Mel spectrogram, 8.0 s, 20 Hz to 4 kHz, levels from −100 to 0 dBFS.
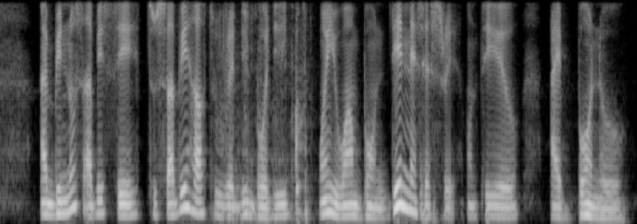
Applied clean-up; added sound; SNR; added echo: neural mask model RNNoise.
